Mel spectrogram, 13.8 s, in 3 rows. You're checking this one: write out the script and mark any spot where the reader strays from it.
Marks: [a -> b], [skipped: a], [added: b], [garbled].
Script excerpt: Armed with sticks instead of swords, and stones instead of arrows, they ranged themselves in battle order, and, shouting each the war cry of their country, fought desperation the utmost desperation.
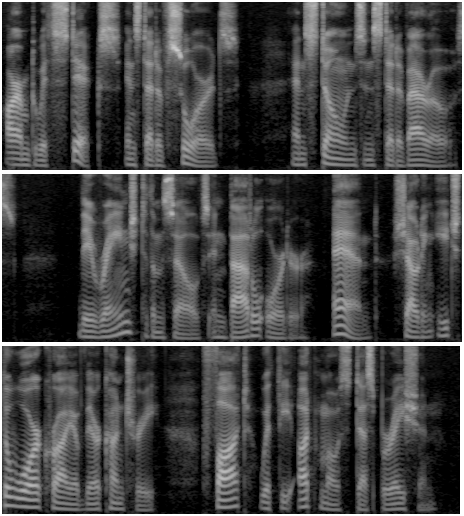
Armed with sticks instead of swords, and stones instead of arrows, they ranged themselves in battle order, and, shouting each the war cry of their country, fought [desperation -> with] the utmost desperation.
